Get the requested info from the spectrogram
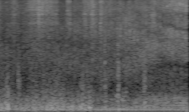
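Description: Outdoor ambience: wind on the microphone over a steady low hum, with a few faint ticks.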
